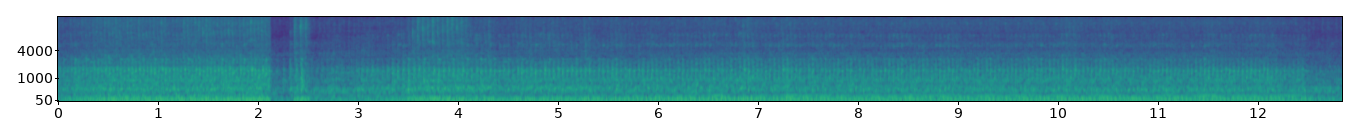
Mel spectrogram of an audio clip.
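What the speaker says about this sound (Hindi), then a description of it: "अब देखो भाई क्या शानदार तरीके से हमारा ट्रैक्टर चल रहा है" A heavy tractor engine chugs loudly and steadily nearby, with a brief dip near the start before settling into a continuous rumble.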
